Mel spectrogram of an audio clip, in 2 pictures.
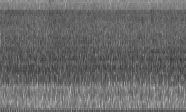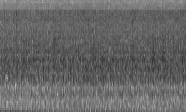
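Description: Chevrolet Orlando's turbodiesel engine idling steadily, just after being started.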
